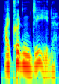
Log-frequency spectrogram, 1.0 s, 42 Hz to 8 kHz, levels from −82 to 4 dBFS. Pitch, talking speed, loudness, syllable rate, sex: 120 Hz, 180 wpm, -18 LUFS, 4.7 syllables/s, male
